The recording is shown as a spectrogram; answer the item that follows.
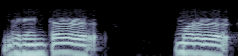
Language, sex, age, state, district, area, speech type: Odia, male, 18-30, Odisha, Bargarh, rural, conversation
